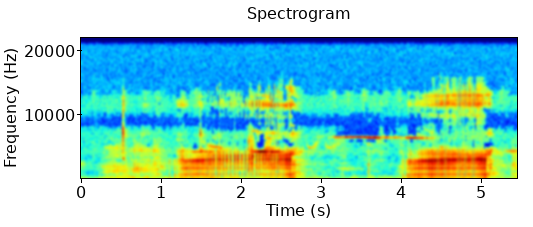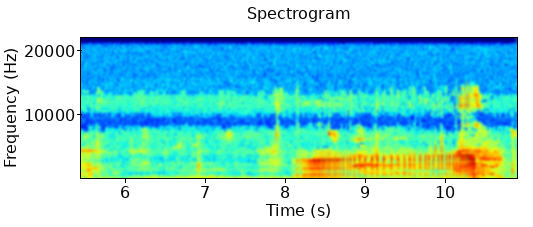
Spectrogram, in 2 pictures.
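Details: Baby goat Jeffers snores appreciatively while being tickled, giving three long, throaty, rattling buzzes of one to two and a half seconds each, separated by quieter breathing gaps.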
